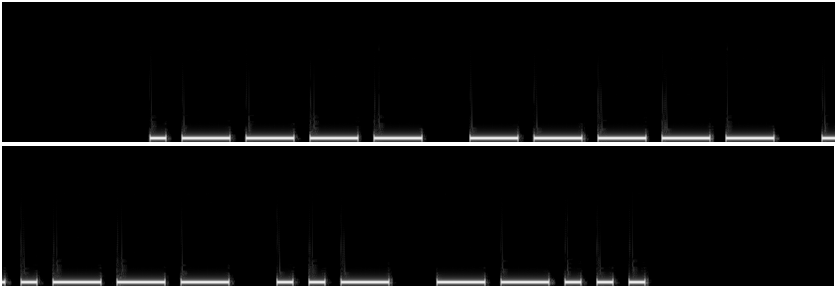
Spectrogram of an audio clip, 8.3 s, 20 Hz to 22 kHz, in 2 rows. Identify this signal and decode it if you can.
Morse code, heard as a keyed tone, about 15 wpm, 700 Hz. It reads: 102U7
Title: Code Groups - 5 Letter:Numbers - 15wpm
